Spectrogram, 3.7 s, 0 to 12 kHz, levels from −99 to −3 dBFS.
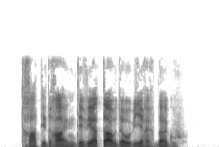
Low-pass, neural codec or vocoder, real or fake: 7.2 kHz; none; real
